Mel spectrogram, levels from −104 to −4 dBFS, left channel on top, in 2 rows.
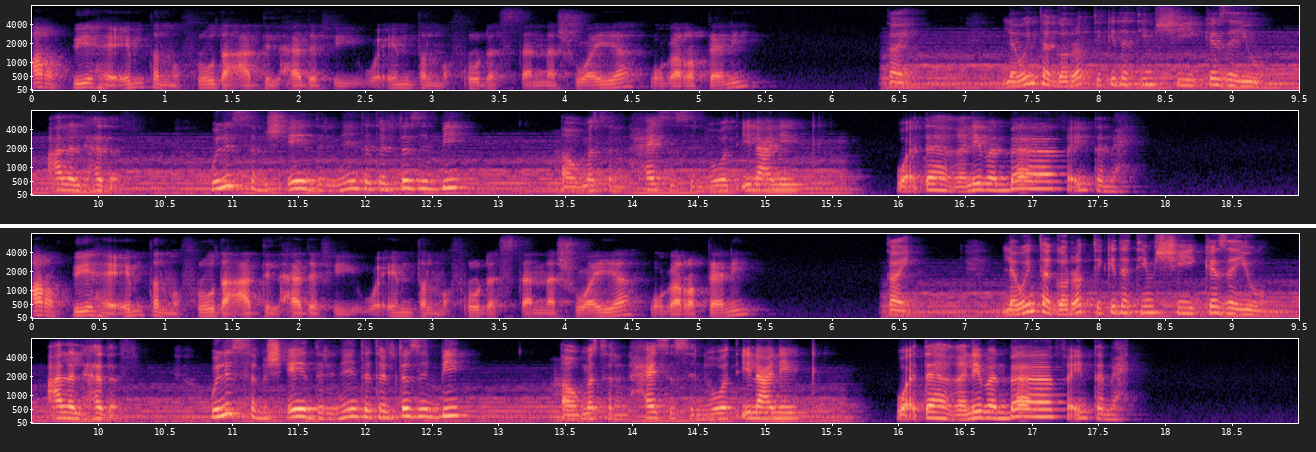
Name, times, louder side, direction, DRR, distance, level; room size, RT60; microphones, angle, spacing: voice 1, 0.0-5.4 13.4-13.5, right 3 dB, 35° right, 11 dB, 1.0 m, -35 dB
sound 1, 6.3-15.6, left 1 dB, 70° left, 3.3 m, -40 dB
voice 2, 7.3-9.3 9.6-10.2 10.8-12.7 13.5-15.3 16.0-17.7, right 3 dB, 50° right, 10 dB, 1.8 m, -27 dB
15.0 x 13.0 x 6.0 m, 0.37 s
head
